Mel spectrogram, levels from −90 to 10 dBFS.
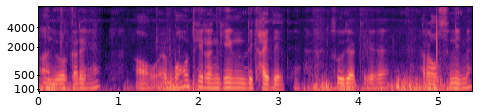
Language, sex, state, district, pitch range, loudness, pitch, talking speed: Chhattisgarhi, male, Chhattisgarh, Rajnandgaon, 120-135 Hz, -21 LUFS, 130 Hz, 155 wpm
